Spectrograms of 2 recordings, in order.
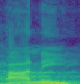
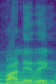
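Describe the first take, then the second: First: The word begins with an h sound. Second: The word begins with a p sound. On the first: "কয় হানি।" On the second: "আপনারা পানিরে কি কন?"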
